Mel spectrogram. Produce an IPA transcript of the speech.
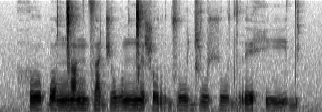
hʊː ɓɔ ŋ͡ǀaŋ d͡zad͡ʒʊ wʊŋŋ͡ǀeʂor d͡zuːd͡ʑu ʃuːdre hiːd

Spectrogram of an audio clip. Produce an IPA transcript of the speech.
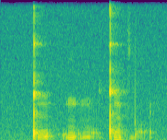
ǃũ˩˥ho̰˩˥ŋo̰˩ ŋɔ̰˩ǃũ˥˩kdˤɛ̰˩

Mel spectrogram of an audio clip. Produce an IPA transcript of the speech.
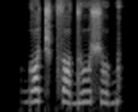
ɡɔt͡ʃt͡sɔ duʃuɡ

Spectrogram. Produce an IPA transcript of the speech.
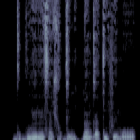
ɡo˧bo˧lɛ̃˧ ɾɛ̃˧ sã˨ʃo˨ɡɛ˨ni˨˦ ɡ͡bã˧ɡa˨tĩ˨˦ fɛ˧mɔ˧

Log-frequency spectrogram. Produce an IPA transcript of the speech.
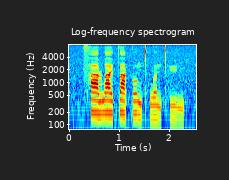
t͡sʰä˦ɻwa˦ɪ̯t̪ä˥˨ kɤ˥˨ŋ t̪ʰwə˥˨nt̪ʰy˥˨n

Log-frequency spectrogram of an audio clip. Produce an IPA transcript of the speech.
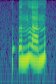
ʔə˨˦n la˨˦n

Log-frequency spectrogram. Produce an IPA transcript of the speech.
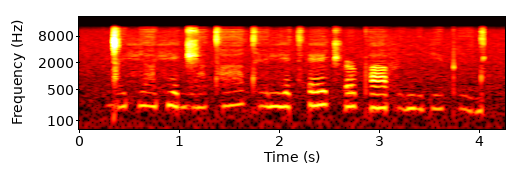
ɡ͡ǀe̤fʲa̤ fʲed͡ʒa̤tʰa̤ tʰe̤vʲet͡sʼe t͡ʃʼə˞pʰa fi̤mi̤pʲe̤ pʰi̤d

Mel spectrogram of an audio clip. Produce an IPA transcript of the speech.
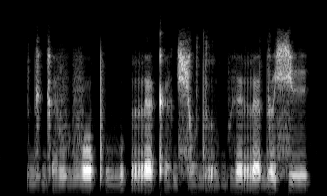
di̤ɡʔɛ̤vṳvo pʼṳ | rɛkʼɛ̤ɡɕo̤d rṳbʱerɛdɘ ɕi

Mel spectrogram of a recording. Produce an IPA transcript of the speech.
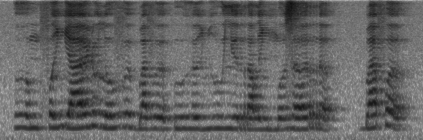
ɦomfʌ ʎaːə̯ɳu lovɵːbavɵː ʔuɦɵːʎuː lʲorʌlˠʌʎmo zʌːrʌ | bafʌː

